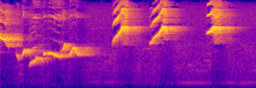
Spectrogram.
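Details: Rare white-rumped shama from West Aceh, a lively singer, giving a rich whistled phrase that slides down then climbs in steps, followed by three sharp rising upswept notes repeated about every second.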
